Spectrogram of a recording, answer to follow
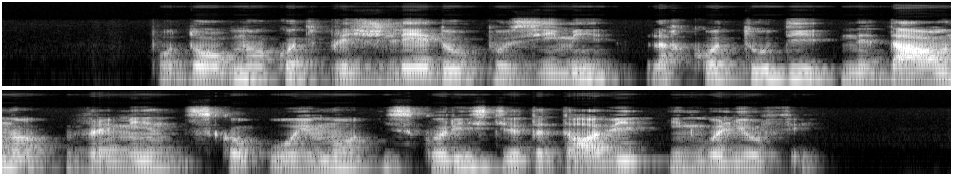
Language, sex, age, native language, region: Slovenian, male, 18-29, Slovenian, Gorenjska region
